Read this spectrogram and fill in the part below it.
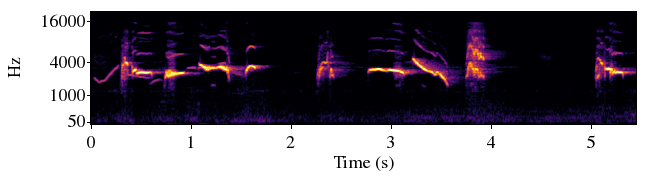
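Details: Singing Oriental magpie-robin, described as heated up and emotional, pouring out its 'isian' repertoire. Bright whistled notes come in short bursts, including a long steady whistle sliding into a steep downward slur, separated by brief silent gaps.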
